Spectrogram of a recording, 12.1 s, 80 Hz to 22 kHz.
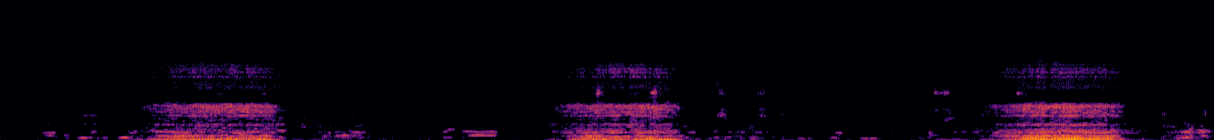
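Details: Girl snoring loudly: harsh snores roughly every four seconds, about 14 breaths a minute, with small mouth sounds between breaths; snoring.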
